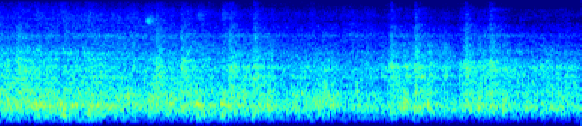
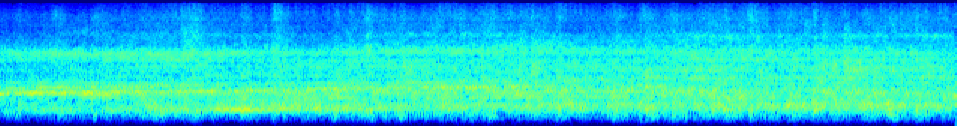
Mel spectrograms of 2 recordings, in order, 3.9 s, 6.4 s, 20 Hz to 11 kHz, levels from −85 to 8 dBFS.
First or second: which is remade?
second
